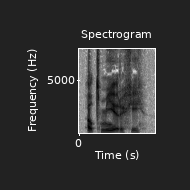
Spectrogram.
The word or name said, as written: Allt Meurachaidh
